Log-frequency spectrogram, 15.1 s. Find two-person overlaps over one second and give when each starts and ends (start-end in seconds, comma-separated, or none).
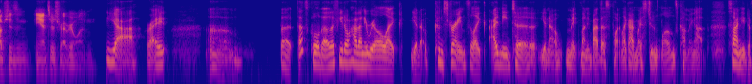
none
